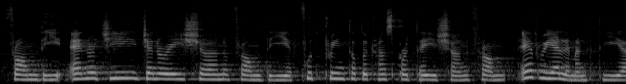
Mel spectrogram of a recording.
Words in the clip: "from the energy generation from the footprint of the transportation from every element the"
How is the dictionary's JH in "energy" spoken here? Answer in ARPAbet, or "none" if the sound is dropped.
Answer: JH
